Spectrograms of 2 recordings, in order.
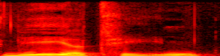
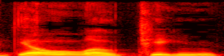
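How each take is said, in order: First: The double L is sounded as a Y. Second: The double L is sounded as an L. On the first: The speaker calls it right. "when you have two L's, you pronounce it as a Y" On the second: The speaker calls it wrong. "for those people in the Midwest who say guillotine"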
